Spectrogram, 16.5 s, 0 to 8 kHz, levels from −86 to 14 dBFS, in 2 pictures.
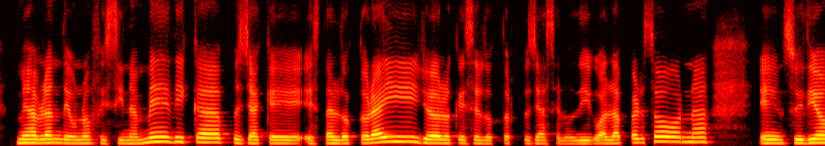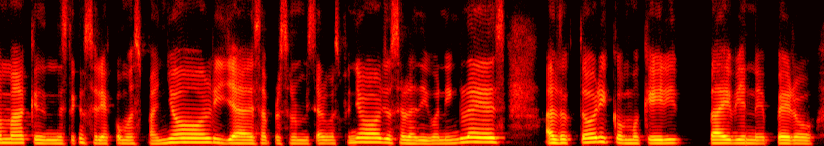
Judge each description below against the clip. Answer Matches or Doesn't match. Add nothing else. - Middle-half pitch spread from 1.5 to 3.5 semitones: Doesn't match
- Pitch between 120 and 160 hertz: Doesn't match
